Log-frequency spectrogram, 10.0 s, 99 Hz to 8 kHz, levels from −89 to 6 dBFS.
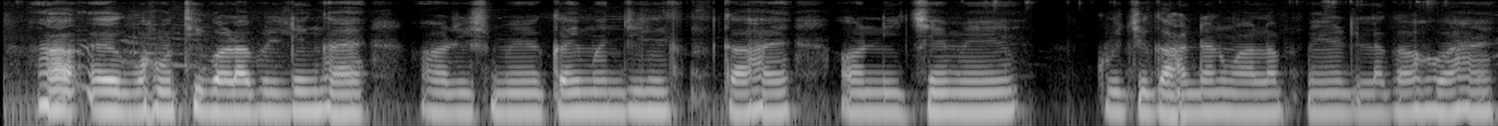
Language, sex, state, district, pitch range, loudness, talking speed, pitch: Hindi, male, Chhattisgarh, Kabirdham, 155-165 Hz, -25 LUFS, 130 wpm, 160 Hz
